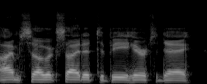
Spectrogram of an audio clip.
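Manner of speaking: flat, level monotone, all in one tone. Podcast co-host greeting listeners, in a flat Neil Breen monotone. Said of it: "I'm going to do the whole episode in this monotone thing".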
